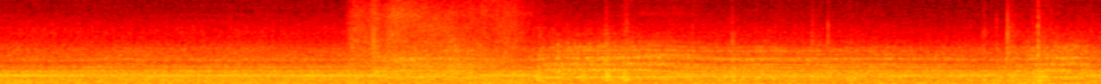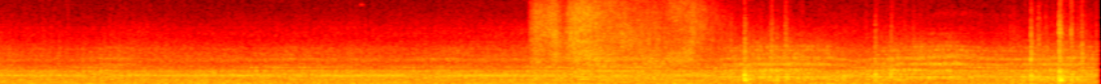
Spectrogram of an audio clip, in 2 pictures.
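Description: The diesel engine of a forestry machine with a hydraulic crane runs steadily, with a steady whine over the drone. Two hisses of a second or two come about four seconds in and again about sixteen seconds in, and a couple of sharp knocks come near the end.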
